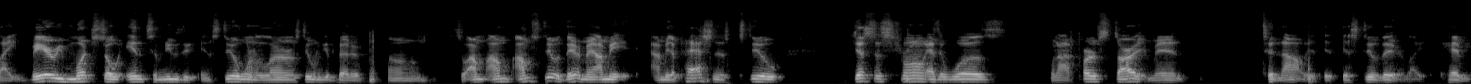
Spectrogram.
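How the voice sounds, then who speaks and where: A man with an American accent has an ordinary speaking voice, medium pitch and ordinary pitch variation. He keeps a moderate pace in a very clean recording with a silent background. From Michigan. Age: 30s. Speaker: drummer and bass player. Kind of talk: interview.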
